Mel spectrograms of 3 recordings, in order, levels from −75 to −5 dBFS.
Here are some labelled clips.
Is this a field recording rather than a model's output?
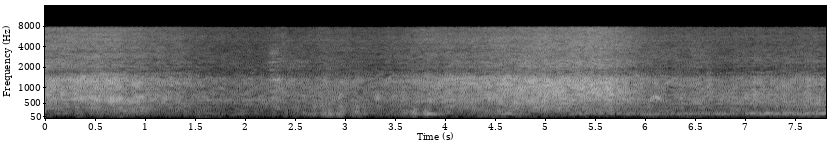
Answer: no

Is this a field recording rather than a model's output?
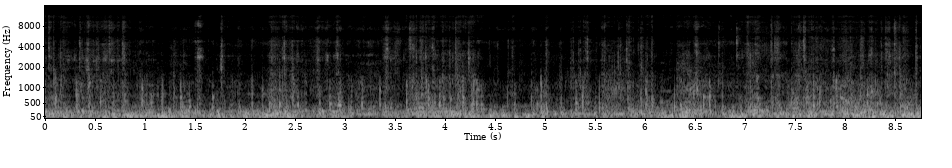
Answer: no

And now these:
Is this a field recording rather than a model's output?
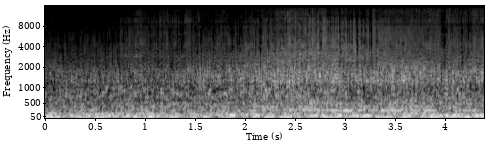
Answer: no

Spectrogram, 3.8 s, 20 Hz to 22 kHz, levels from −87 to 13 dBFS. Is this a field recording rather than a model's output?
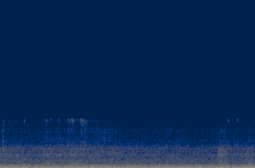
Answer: no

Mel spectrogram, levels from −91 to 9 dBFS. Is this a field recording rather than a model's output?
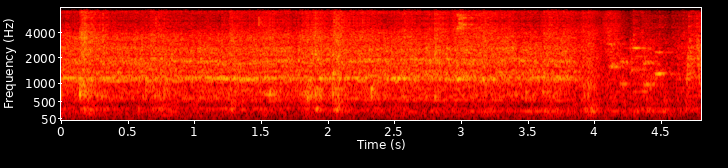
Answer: yes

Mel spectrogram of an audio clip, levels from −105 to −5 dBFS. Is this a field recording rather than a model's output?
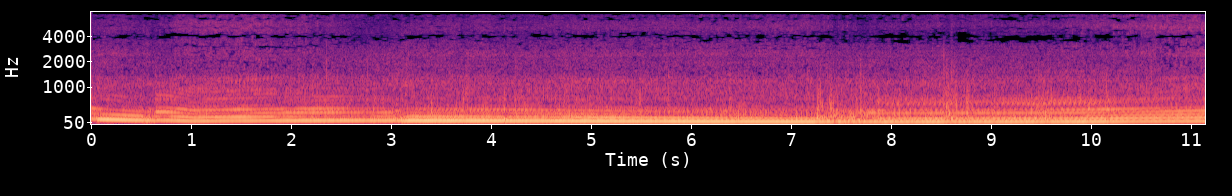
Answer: yes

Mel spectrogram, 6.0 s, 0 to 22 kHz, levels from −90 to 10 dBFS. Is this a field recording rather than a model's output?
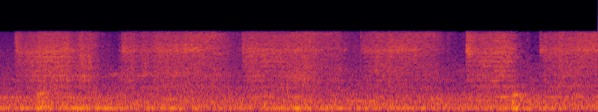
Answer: yes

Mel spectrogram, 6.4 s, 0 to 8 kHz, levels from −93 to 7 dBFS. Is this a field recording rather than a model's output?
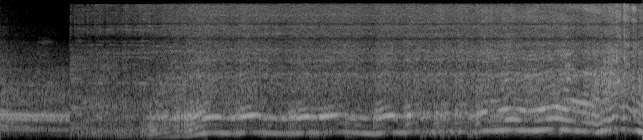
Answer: yes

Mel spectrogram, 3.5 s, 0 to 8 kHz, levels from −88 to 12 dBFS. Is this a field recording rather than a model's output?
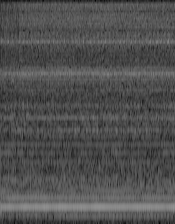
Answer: yes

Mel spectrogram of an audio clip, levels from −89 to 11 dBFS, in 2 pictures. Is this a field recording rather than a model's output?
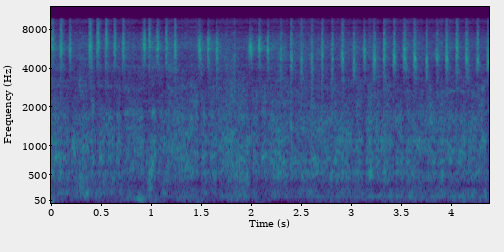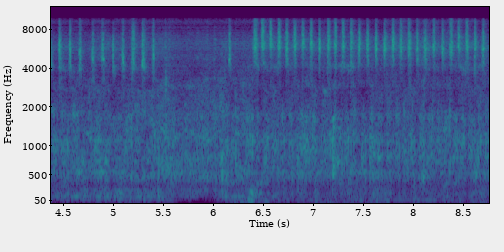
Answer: no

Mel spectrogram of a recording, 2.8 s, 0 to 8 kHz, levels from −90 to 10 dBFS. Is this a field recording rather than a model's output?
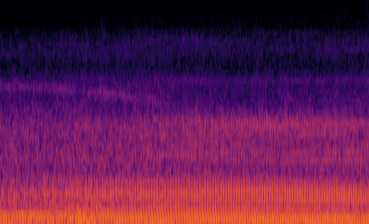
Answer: no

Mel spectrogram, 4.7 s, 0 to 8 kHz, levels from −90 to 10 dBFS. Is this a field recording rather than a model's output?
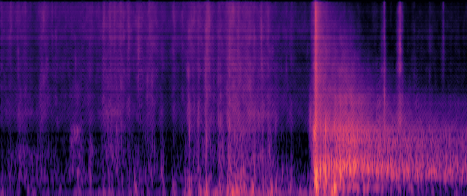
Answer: no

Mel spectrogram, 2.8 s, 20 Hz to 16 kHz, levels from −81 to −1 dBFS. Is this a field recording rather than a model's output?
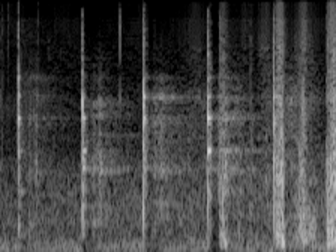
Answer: yes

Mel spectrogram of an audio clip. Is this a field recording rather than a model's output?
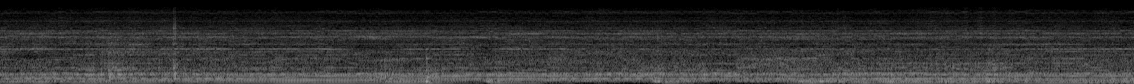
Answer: no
